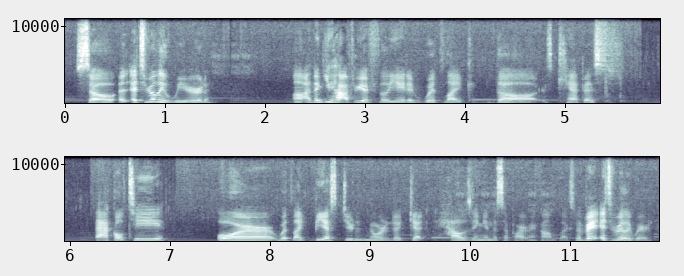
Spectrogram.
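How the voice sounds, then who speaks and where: A young man streaming, chatting casually in a rambling, self-correcting way with lots of fillers. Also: fairly high pitch. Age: young adult. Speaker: VTuber streamer.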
